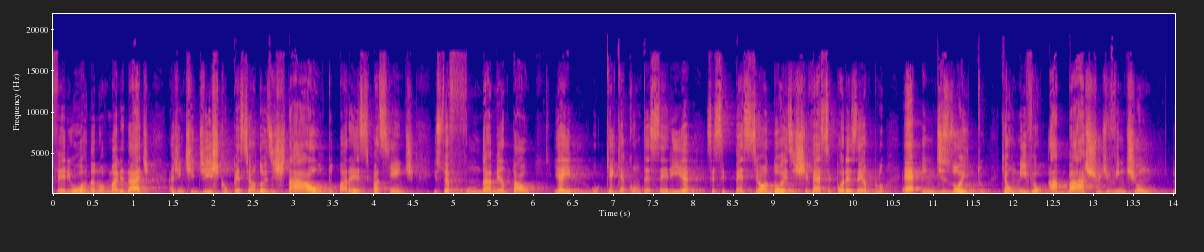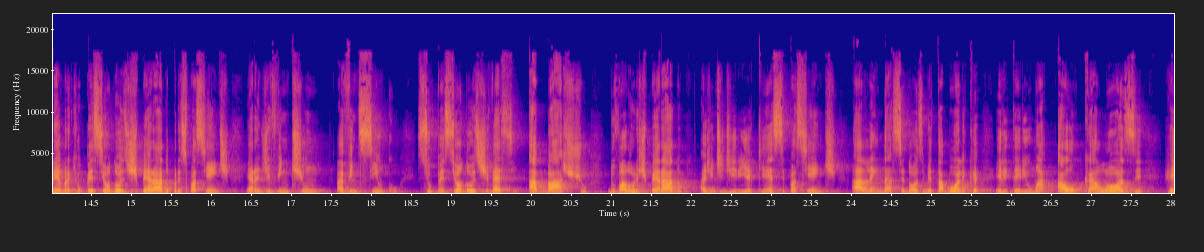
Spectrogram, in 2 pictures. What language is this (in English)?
Portuguese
